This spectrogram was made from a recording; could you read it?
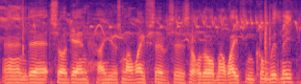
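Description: Older Englishman chatting in a flat monotone. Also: medium pitch, normal speed, background noise. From England. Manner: rambling, chatty storytelling with fillers. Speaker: vlogger. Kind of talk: casual chat while washing a car. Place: outdoor carport of a house. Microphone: camera mic from a few meters away. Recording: outdoor camera audio with birdsong. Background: birds and rural outdoor ambience.

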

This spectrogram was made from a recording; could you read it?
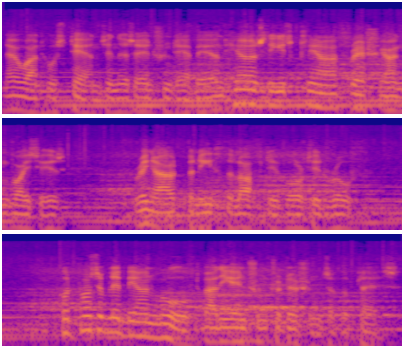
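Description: A man's voice: fairly low pitch, measured pace. A man with a British received pronunciation accent gives formal, lyrical 1950s documentary narration in a solemn, reverent manner. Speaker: narrator of a commemorative record. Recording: 1950 LP recording, music behind voice.

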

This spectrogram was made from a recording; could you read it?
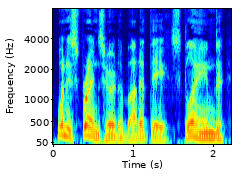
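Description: A man's voice: mid-range voice, big pitch swings, moderate pace, dry recording, studio quality. A man narrating a dramatized audio Bible as a scripted story.

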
